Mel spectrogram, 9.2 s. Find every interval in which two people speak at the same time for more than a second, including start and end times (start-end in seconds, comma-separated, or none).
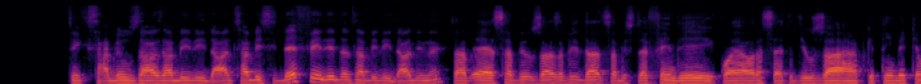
none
